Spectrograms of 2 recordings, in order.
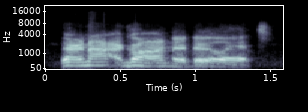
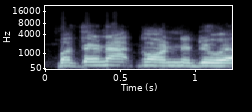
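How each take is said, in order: First: It is said in a Jack Sparrow pirate voice. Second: It is said in his normal voice.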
